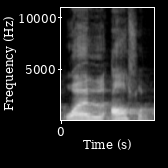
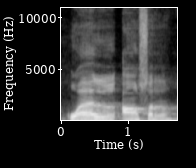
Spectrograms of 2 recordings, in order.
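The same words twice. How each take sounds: First: The r follows the s directly, with no vowel. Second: A vowel sound is inserted between s and r. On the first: The speaker calls it right. "Tapi langsung wal 'ashr" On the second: The speaker calls it wrong. "itu salah. Jadi nggak ada bunyi ser atau bunyi asr"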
